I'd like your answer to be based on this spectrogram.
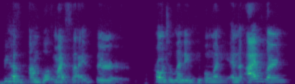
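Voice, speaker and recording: A woman's voice: mid-range voice, fairly even intonation, normal speed, bright, forceful tone. A woman on a discussion panel, explaining her views at length in a thoughtful, talking-it-through way. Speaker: panel guest. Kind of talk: casual debate.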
